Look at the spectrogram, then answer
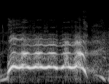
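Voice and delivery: mock wail, very high and very loud; hammed-up high wailing yell; Pentecostal yelling. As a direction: imitate a woman yelling in the Spirit at full force. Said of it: "in church and be like".

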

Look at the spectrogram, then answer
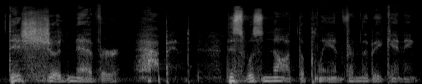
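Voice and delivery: soft whisper of sorrow; grieving whisper. Acted. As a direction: hush it like a secret grief. Voicing Jesus' grief, whispered.

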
